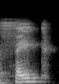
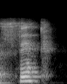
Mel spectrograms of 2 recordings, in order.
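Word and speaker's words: PHEIC: some call it a fake which is just an awful acronym when you think about it some call it a fick um but i'm talking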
